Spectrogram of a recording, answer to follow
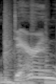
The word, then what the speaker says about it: Deron: You can speak to us at Good Talk Network, or I am at Digital Darren, which is spelled DERON for some reason.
